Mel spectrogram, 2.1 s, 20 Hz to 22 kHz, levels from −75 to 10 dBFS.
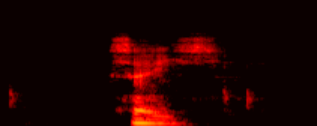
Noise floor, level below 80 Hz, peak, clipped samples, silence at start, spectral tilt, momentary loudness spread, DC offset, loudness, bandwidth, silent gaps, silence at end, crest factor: -77 dBFS; -74 dBFS; -12 dBFS; under 0.1%; 0.05 s; -5 dB/octave; 17 LU; under 0.1%; -32 LUFS; 7.8 kHz; none; 0.6 s; 24 dB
